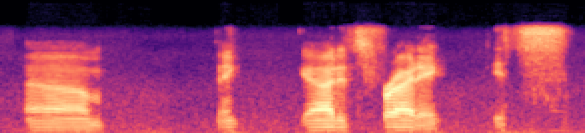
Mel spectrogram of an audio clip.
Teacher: You almost don't hear the T in that very, very colloquial expression.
